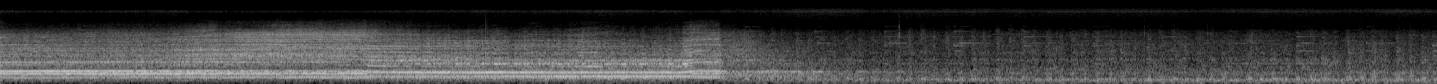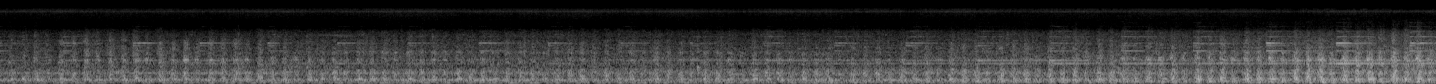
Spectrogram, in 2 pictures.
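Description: A train rumbles and clanks steadily along the tracks.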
